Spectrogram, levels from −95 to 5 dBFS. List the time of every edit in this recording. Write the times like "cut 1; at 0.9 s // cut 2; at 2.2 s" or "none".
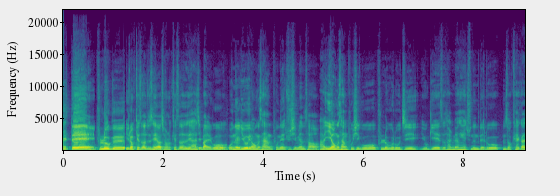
none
